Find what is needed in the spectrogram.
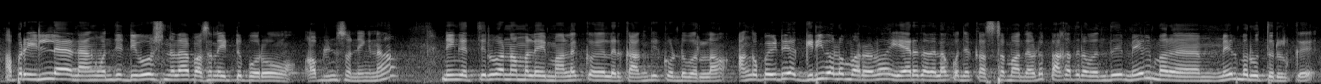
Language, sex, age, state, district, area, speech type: Tamil, female, 45-60, Tamil Nadu, Tiruvannamalai, urban, spontaneous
